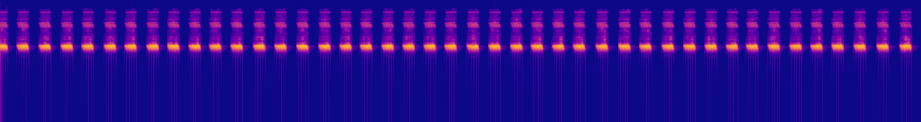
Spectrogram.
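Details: A cricket chirps steadily, each short high-pitched pulse following the last at a brisk, regular pace of about four per second, clean recording with nothing else audible.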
